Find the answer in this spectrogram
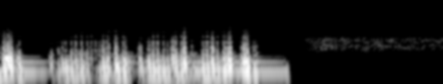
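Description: A man's voice speaking briefly and stopping about a second and a half in, followed by faint steady hiss.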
